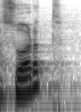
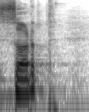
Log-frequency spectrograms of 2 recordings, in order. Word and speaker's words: SWORD: O sea, nunca habíamos visto a Sword, a Sort, que la correcta pronunciación es Sort,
